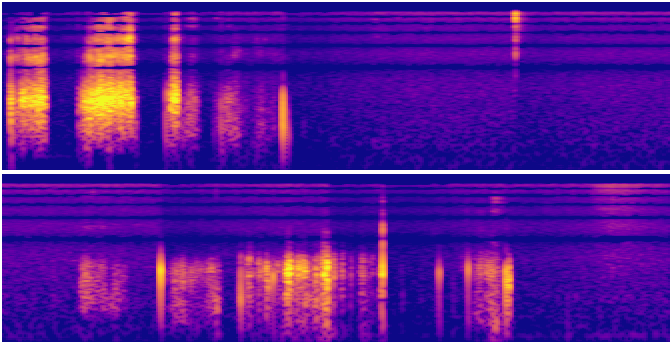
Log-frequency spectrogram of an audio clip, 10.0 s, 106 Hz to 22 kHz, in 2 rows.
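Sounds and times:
scratching strokes: 0:00.0 - 0:02.2, 0:05.6 - 0:08.8.

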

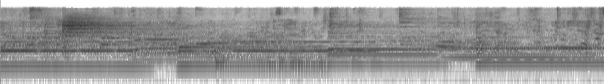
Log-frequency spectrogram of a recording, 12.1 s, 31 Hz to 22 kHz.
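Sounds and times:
drums: 0:00.0 - 0:10.0
horn section holding chords: 0:00.0 - 0:11.1
double bass: 0:00.0 - 0:12.0.

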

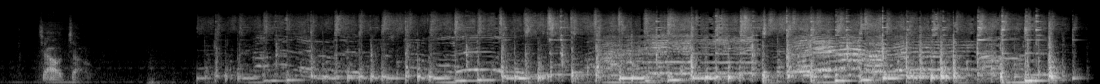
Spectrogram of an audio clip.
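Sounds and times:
percussive music with bass line: 0:02.0 - 0:11.0.

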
